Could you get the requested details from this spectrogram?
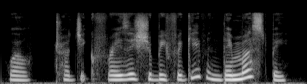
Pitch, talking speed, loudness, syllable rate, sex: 230 Hz, 175 wpm, -16 LUFS, 5.1 syllables/s, female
